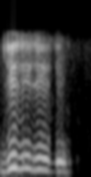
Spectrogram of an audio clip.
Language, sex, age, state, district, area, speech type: Urdu, male, 45-60, Delhi, Central Delhi, urban, conversation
